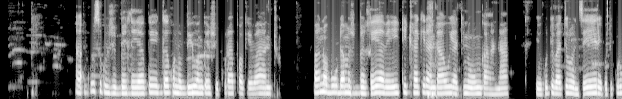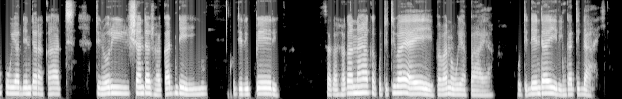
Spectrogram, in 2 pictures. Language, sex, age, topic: Ndau, female, 18-24, health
